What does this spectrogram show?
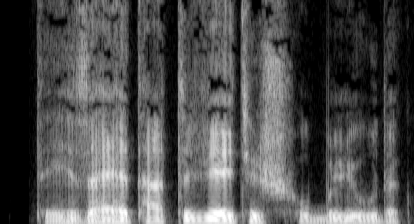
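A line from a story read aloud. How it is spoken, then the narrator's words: Angry growl. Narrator (Russian): прорычал он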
